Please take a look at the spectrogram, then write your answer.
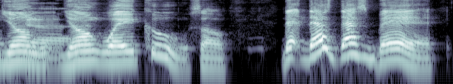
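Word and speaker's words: Younghoe Koo: but it's crazy because it's pronounced young young Way co so that that's that's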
